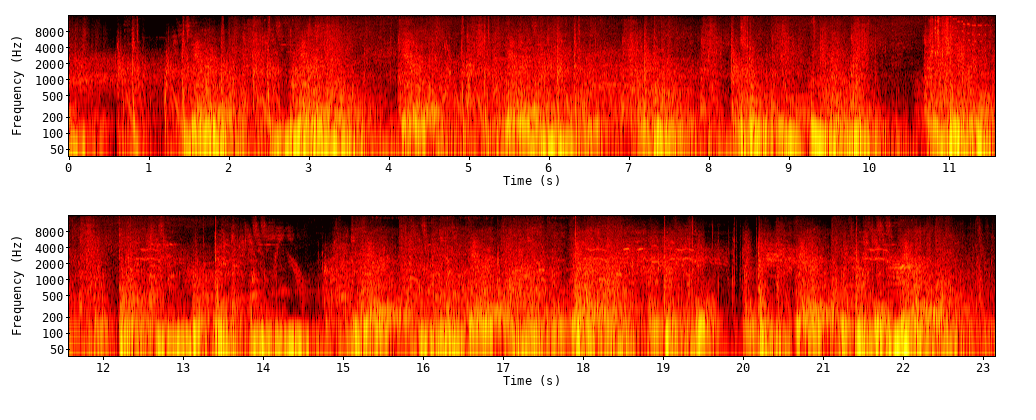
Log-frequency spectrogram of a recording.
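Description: Game effects zap and boom in a battle.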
